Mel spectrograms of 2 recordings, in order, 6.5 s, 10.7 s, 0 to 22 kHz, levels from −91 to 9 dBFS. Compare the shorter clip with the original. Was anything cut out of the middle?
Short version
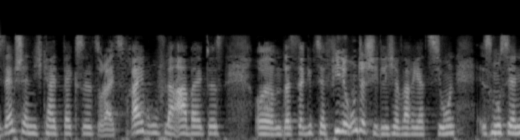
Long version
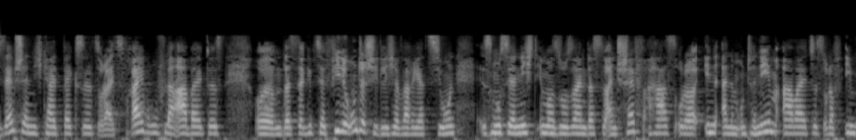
no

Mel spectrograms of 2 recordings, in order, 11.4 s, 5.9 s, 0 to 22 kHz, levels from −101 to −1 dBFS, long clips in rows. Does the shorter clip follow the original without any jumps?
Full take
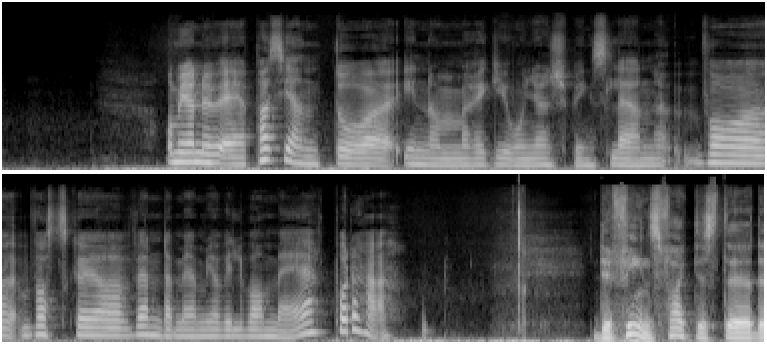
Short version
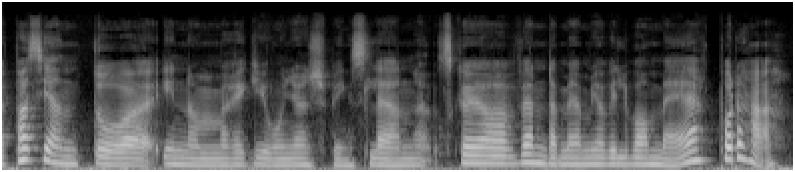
no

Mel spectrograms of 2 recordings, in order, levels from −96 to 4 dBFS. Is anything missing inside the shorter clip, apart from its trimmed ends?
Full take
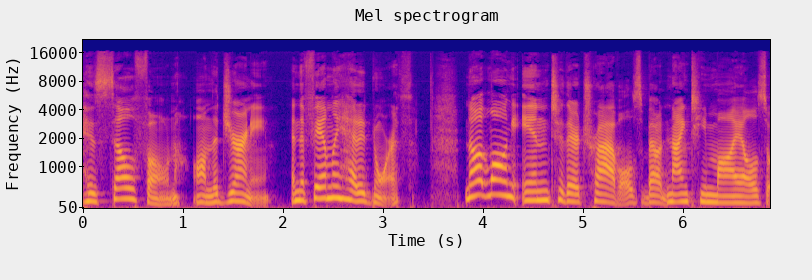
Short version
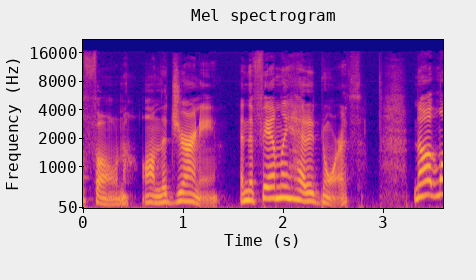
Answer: no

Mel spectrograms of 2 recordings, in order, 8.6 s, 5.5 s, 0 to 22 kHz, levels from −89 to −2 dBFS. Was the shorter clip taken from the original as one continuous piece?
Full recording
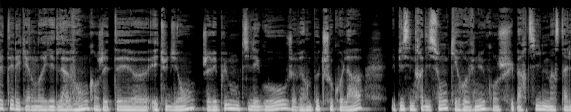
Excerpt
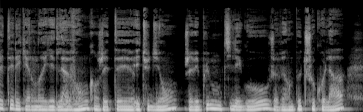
no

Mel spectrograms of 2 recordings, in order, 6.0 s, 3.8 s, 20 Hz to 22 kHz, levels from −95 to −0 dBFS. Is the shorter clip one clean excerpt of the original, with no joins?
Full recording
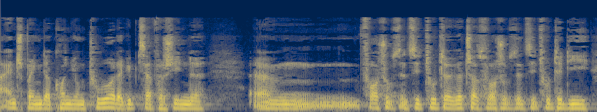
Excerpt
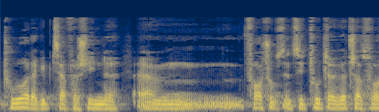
no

